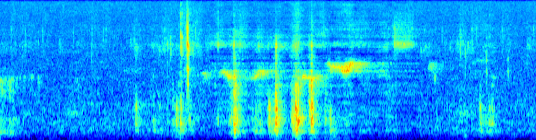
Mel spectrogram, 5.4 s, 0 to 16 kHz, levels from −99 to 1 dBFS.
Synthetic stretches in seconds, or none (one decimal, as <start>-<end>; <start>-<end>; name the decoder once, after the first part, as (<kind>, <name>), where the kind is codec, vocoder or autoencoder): 2.1-4.2 (codec, SNAC)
